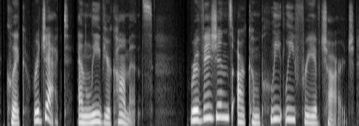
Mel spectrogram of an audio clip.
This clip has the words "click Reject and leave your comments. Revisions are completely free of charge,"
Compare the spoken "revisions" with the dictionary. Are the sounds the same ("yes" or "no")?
yes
